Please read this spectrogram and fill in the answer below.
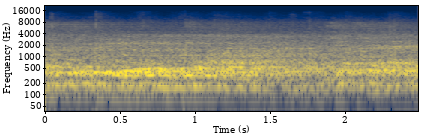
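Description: Stadium crowd noise: a steady murmur from the stands with faint voices in it.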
